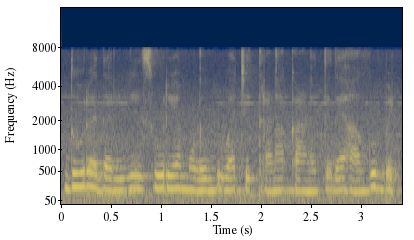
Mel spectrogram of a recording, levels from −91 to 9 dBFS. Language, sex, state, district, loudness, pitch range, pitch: Kannada, female, Karnataka, Shimoga, -14 LUFS, 185-210 Hz, 195 Hz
